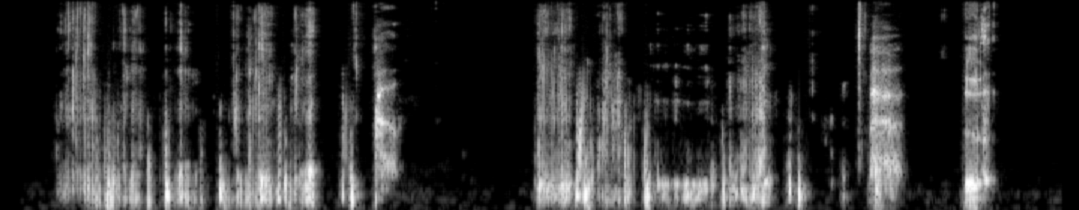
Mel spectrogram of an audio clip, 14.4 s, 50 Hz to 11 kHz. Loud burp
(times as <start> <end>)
12.8 13.3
